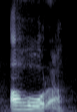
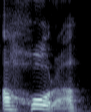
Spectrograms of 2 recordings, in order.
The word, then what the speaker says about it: ahora: Luke, it's not pronounced ahora. Man, she was mad. The class erupted in laughter. Then she added, the letter H should be like good children, seen but not heard.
